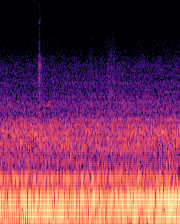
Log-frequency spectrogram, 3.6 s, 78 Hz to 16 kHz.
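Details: 528 Hemi V8 with aluminum heads, valve job, double valve springs and electronic distributor, rear seal not leaking: deep, even rumble with a steady firing beat and no knocks or misses.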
